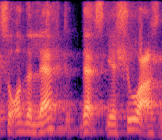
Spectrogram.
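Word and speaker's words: ישוע: So, on the left, that's Yeshua's name. Yeshua, right? Yeshua. We drag out, remember, drag out that a sound. Yeshua. Yesu, right? Whereas salvation is Yeshua.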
